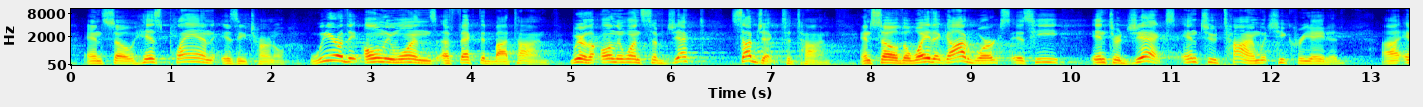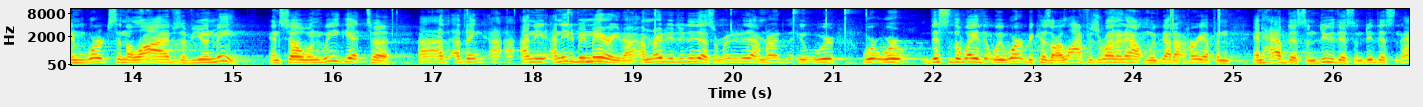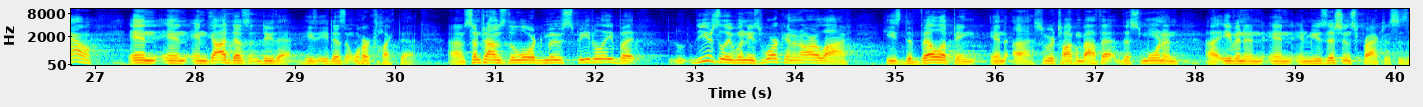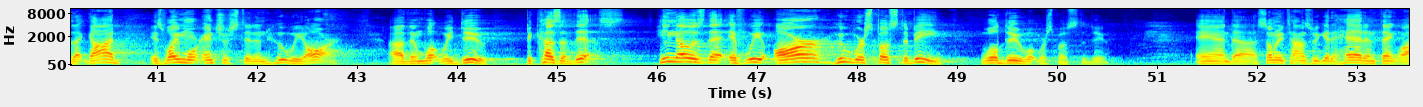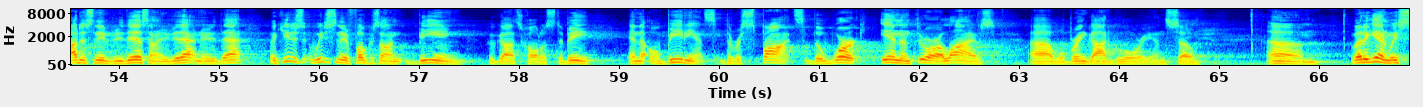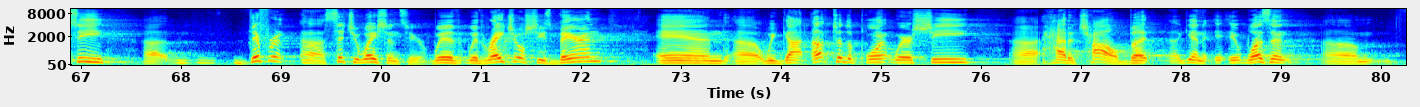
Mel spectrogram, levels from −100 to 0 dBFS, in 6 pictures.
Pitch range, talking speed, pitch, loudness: 125-180 Hz, 215 wpm, 150 Hz, -26 LUFS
